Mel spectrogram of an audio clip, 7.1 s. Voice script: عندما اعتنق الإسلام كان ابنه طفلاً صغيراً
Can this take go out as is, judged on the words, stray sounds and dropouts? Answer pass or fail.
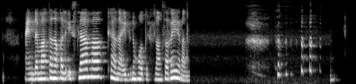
fail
